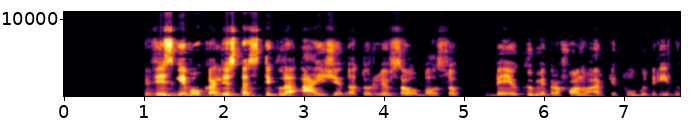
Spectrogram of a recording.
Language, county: Lithuanian, Tauragė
